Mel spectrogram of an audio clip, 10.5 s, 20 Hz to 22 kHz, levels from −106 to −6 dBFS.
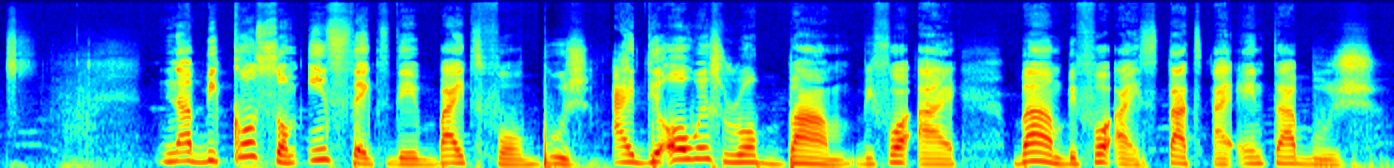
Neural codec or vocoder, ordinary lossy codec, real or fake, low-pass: none; none; real; none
